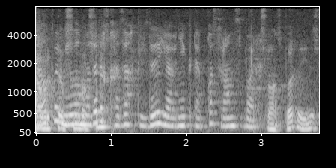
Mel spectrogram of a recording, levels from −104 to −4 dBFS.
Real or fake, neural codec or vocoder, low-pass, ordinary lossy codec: real; none; none; none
